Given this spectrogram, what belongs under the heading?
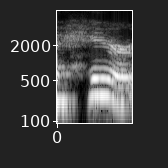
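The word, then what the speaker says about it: hare: her hand and a hair in her bosom. Hair is spelled H A R E like a the type of rabbit.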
